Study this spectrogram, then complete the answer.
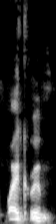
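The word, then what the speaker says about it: Whide Group: Wide group? – Yeah, that's correct.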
